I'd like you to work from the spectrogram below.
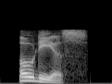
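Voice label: "odious", English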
